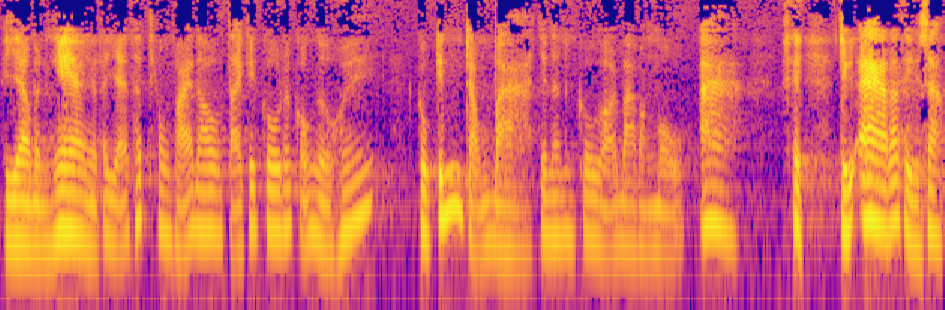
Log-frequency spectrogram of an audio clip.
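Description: A man's voice: medium pitch, animated, moderate pace, darkish tone. A man, a Buddhist monk giving a folksy dharma talk to a hall, explaining with rhetorical questions. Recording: echoey hall, dull lo-fi sound.

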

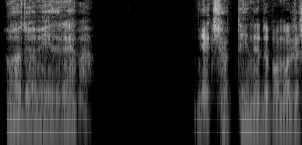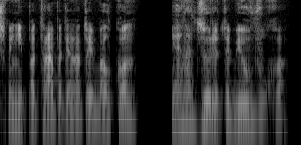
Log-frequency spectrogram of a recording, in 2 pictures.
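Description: A scruffy little street dog grumbles and mutters in a sarcastic, self-pitying way, as a man puts him on for an audiobook. His voice sits at an ordinary middle pitch. The recording is dry and close. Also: fast, vocal fry, a little mellow, dry recording. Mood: smug.

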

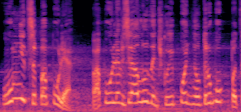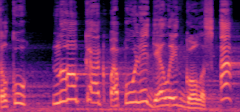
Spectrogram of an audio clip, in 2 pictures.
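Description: A man voicing the spirit of a cheerful eight-year-old girl who chatters in thin, high baby talk. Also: very animated, normal speed, a bit bright, big-room sound, faint music behind, exaggerated voice. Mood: chatty. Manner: lisping baby talk, diminutives. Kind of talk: audiobook character voice.

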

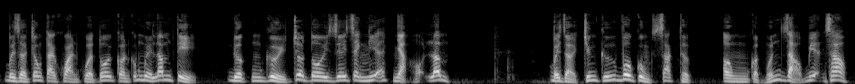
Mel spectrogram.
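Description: A man doing a frantic young male hitman in a storybook reading, his voice pushed well above the narrator's own and loud, the words tumbling out fast. He sounds agitated and cornered. The recording is dry and close. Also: fairly high pitch, lively intonation, breathy edge, no echo, voice pushed up. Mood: frantic accusing. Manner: shouting accusations. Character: panicked young male hired killer, agitated.

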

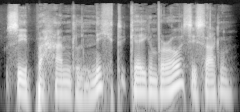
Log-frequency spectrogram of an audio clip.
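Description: A man's voice: on the low side, lively intonation, normal speed, a little mellow, slightly rough, dry recording, studio quality. A man from England with an English accent, a native English speaker, speaking as a guest researcher in a casual interview and searching for words as he goes.

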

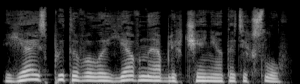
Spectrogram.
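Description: A woman narrating a first-person audiobook with an expressive, emotive reading. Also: fairly low pitch, normal speed, no room sound, studio quality.

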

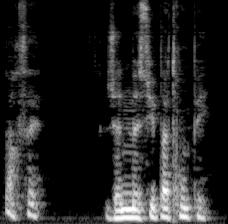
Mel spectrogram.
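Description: A man voicing a cool, ironic gentleman thief who gives imperious orders in an audiobook. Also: mid-range voice, normal speed, breathy edge. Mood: mocking. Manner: imperious, calmly mocking orders. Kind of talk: audiobook character reading.

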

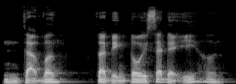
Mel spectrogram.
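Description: A man's voice: fairly low pitch, moderate pace, close to an everyday voice. A man voicing a blunt elderly male family elder with a scolding way of talking. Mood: gruff.

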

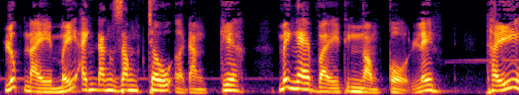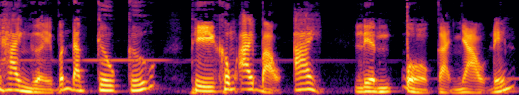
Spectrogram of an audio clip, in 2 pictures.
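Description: Male horror narrator: husky, animated delivery, dry close sound. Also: medium pitch, moderate pace. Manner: expressive, dramatic storytelling. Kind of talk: scripted horror story narration.

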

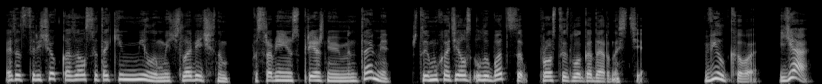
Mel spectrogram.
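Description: A woman reading scripted audiobook narration in an even storytelling way. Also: mid-range voice, fast talker, few pauses, no echo, studio quality.

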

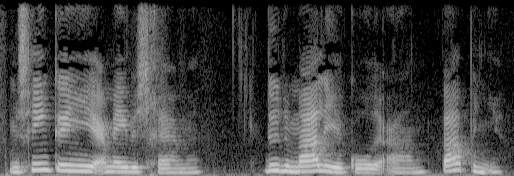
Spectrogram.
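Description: A woman reading the part of a young noble girl who talks in a hushed, urgent way, in an audiobook. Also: medium pitch, fairly quick, lightly acted.

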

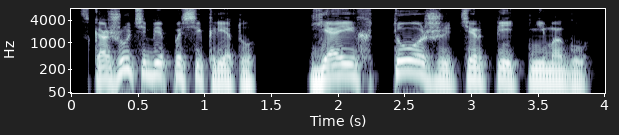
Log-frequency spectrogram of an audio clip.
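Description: A gentle, naive swamp creature with a deep voice, as a man reading a storybook puts it on. It speaks slowly and wonderingly, the low tones set well under the narration. The sound is close and dry. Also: big pitch swings, no echo. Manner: slow, wondering, low-pitched.

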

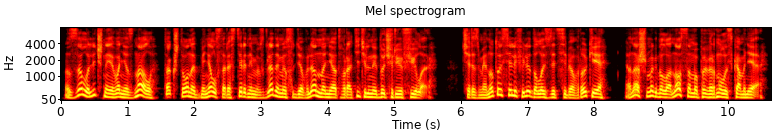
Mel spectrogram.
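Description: A man's voice: medium pitch, animated, fast talker, darkish tone. Man reading wry fantasy narration. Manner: wry, sarcastic storytelling. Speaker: audiobook reader. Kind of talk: first-person fantasy novel narration.

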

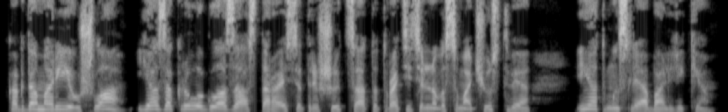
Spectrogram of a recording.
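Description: A woman's voice: mid-range voice, normal speed, no echo, clean studio sound. Sex: woman. Role: first-person audiobook narrator.

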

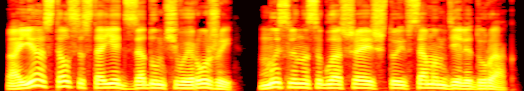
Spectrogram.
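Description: A man's voice: medium pitch, lively intonation, a little fast, darkish tone, no room sound, studio quality. A man narrating a first-person audiobook in a wry, ironic manner.

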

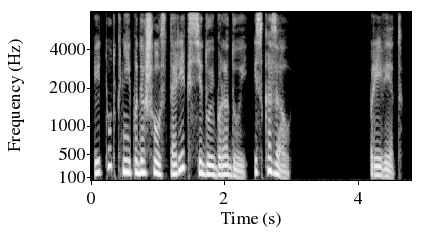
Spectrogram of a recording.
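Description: A woman narrates an audiobook in an expressive, lively way. Her voice sits fairly low, and the recording is close and dry. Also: a little fast, dry recording. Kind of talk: scripted narration.

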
